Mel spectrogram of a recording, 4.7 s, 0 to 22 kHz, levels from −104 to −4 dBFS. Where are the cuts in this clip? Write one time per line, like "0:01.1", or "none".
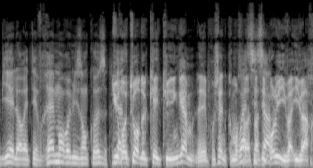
0:01.7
